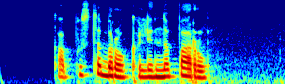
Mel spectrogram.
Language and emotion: Russian, neutral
